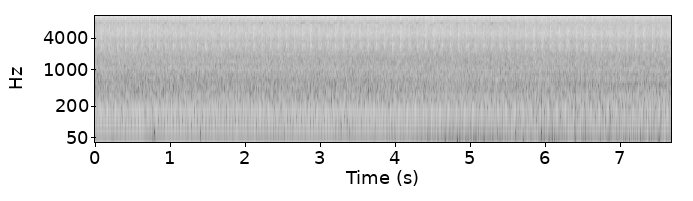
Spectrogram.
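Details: 2011 Silverado 5.3L V8, 126,000 km, after sitting 8 hours at +12°C: hard start, then a loud idle with a fast, slightly uneven tick-knock about three per second; valve cover with built-in PCV recently replaced; cause unknown.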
